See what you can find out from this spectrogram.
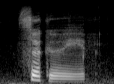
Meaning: leap year
- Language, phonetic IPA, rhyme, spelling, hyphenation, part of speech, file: Hungarian, [ˈsøkøːjeːv], -eːv, szökőév, szö‧kő‧év, noun, Hu-szökőév.ogg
